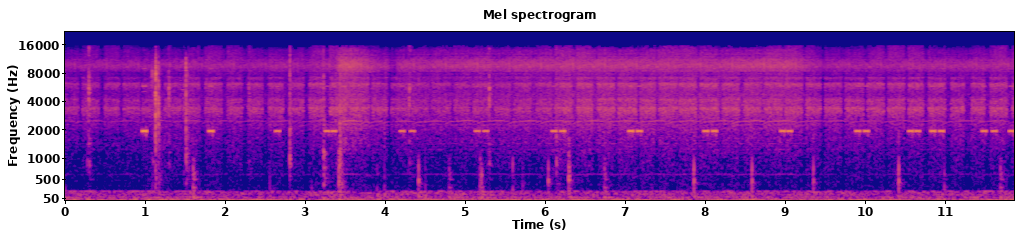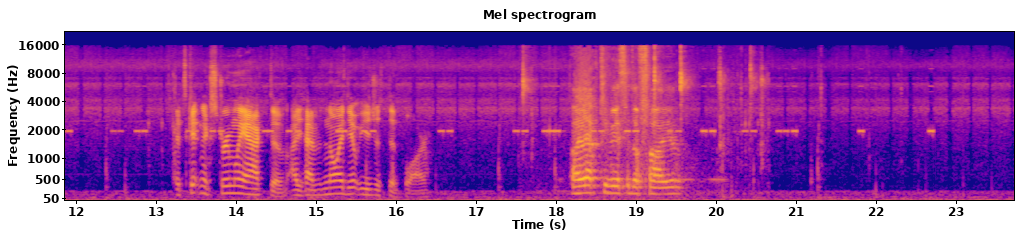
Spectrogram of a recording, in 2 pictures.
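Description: An electronic meter beeps in short, steady blips.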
